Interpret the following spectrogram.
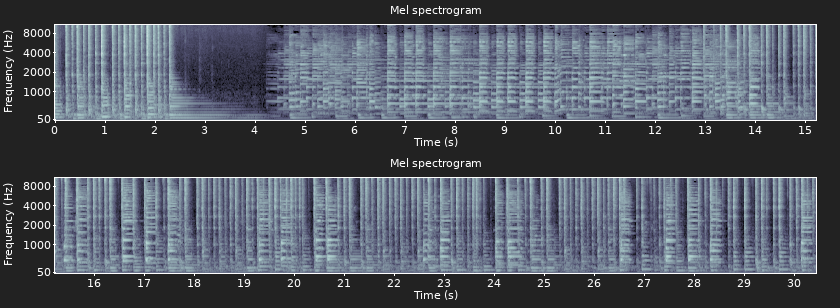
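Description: Upright bass played with slap technique: a quick run of string pops and palm slaps, then one low note left ringing and dying away. About four seconds in, a five-string banjo and the slapped upright bass start playing a tune together, the bass's slaps growing busier about halfway through.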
